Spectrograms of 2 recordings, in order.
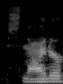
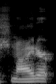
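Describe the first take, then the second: First: The name begins with a plain 'sn' sound. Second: The name begins with an 'shn' sound. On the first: The speaker calls it right. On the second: The speaker calls it wrong.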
